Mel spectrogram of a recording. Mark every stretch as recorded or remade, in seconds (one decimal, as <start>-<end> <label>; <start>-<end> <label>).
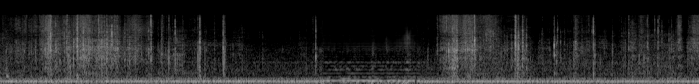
0.0-3.2 recorded; 3.2-4.2 remade; 4.2-7.0 recorded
